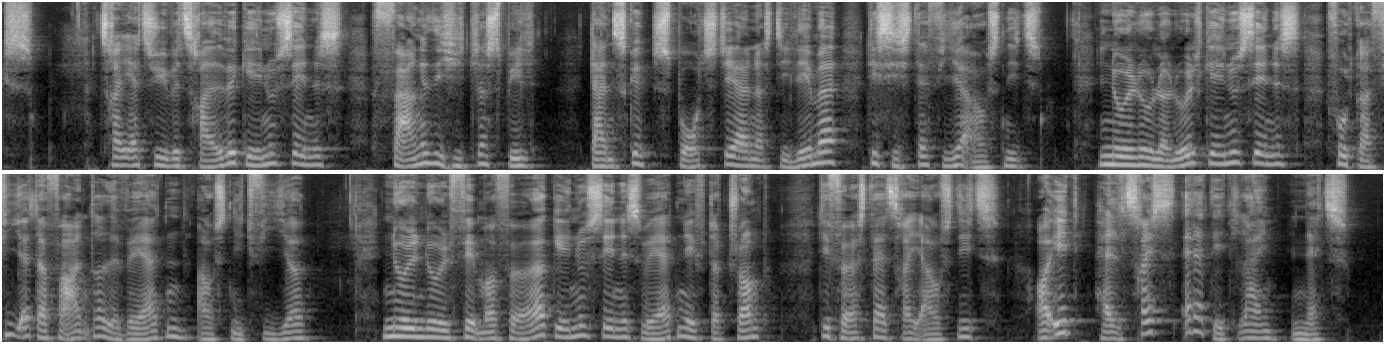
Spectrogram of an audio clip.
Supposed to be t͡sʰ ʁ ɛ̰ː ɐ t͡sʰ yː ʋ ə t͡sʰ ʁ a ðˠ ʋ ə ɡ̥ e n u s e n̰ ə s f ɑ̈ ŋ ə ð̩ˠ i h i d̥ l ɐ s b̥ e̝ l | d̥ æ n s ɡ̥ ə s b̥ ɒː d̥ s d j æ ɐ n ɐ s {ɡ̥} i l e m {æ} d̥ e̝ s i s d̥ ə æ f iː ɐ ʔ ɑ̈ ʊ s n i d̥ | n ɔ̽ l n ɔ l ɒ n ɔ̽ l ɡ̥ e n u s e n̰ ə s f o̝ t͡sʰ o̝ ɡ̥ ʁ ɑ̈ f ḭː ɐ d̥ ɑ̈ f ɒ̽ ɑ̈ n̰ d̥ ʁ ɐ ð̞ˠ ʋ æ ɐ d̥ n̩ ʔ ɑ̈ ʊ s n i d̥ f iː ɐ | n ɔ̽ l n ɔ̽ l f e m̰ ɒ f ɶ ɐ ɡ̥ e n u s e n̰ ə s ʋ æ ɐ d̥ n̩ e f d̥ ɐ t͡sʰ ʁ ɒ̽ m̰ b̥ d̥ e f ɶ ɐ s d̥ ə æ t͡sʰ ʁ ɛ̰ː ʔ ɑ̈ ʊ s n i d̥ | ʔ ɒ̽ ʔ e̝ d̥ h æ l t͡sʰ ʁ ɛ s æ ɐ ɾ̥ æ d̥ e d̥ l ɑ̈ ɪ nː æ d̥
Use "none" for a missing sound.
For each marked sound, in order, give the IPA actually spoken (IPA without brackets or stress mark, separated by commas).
d̥, æ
